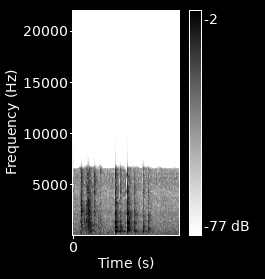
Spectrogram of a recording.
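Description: A handful of short, irregular clicks and taps as an oscilloscope probe is clipped onto the lead of an air-core coil, over a faint steady hum.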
